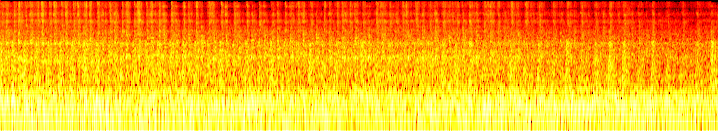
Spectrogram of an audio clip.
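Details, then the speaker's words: Washing machine, previously loud, after replacing belt, shock absorbers, drum support springs and pump: smooth steady spin hum with light rumble, no banging, hardly any shake. "It's hardly even shaking. It's got a little wiggle, but not much."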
